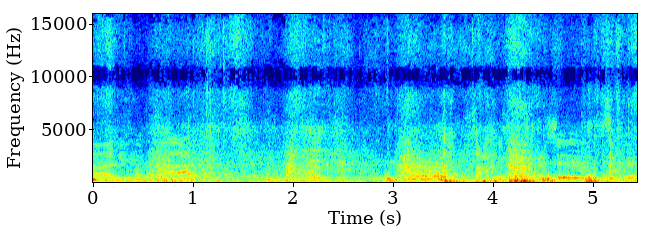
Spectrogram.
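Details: Agitated cattle raging as it leaves its pen: low, drawn-out harmonic moos early on, with people talking excitedly and a steady high hum throughout.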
